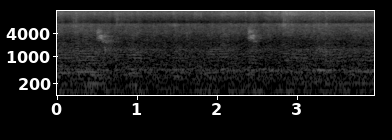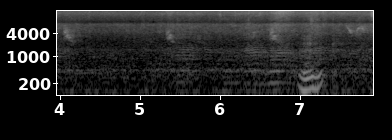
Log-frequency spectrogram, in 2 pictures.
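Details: Honey bees at a hive entrance rocking forward and backward, possibly cleaning, without fanning their wings; a continuous soft droning buzz with faint soft ticks and a brief louder knock near the end.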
